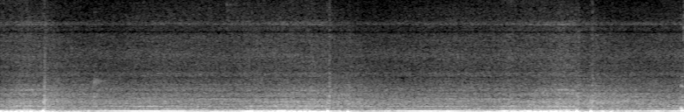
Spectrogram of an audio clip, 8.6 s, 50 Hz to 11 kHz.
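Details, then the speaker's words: Mazda RX-7 rotary engine stumbling and surging under slight throttle; it failed inspection for very high CO (2.70) and has a rough shaky idle, no oil pressure reading, new spark plugs, and ignition leads already measured; misfire under light throttle. "And this misfiring, it's only making when I push a bit the throttle, just like that, just a little bit, and"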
